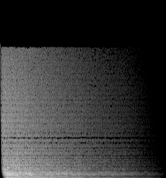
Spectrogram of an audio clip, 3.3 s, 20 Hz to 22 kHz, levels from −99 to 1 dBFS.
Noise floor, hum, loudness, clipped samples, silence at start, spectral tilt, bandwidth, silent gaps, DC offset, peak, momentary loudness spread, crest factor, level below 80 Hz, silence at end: -72 dBFS; none; -25 LUFS; under 0.1%; 0 s; -3.5 dB/octave; 16.5 kHz; none; under 0.1%; -6 dBFS; 25 LU; 22 dB; -40 dBFS; 1.25 s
